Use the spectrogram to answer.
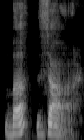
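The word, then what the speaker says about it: bazaar: आर का र sound British English pronunciation में omitted होता है, साइलेंट होता है। ये सिंबल ब्रिटिश इंग्लिश दिखाता है शॉर्ट्स। अब देखिए इसका क्या हो जाएगा, बाजार, बाजार, बाजार, बाजार, बाजार, है ना।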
